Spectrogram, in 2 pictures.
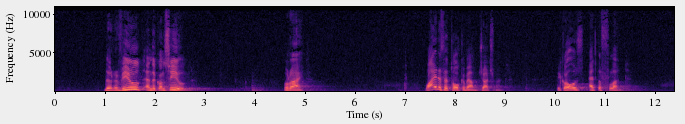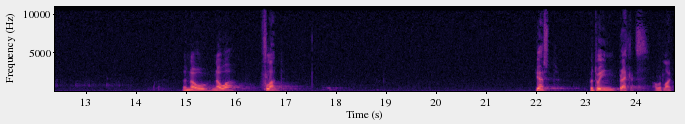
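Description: A middle-aged man speaks with animation in bursts, close to a microphone.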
